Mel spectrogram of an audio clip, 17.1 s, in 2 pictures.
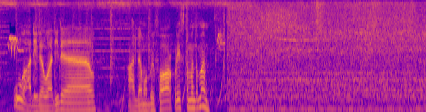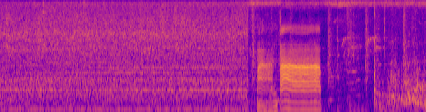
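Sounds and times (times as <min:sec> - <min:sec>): forklift engine running: 0:04.5 - 0:13.6.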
